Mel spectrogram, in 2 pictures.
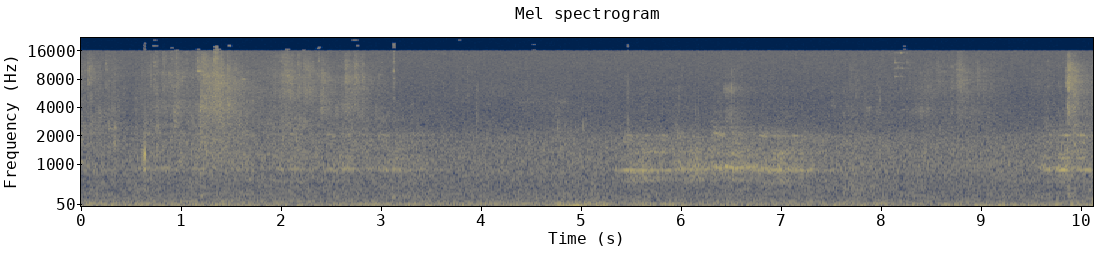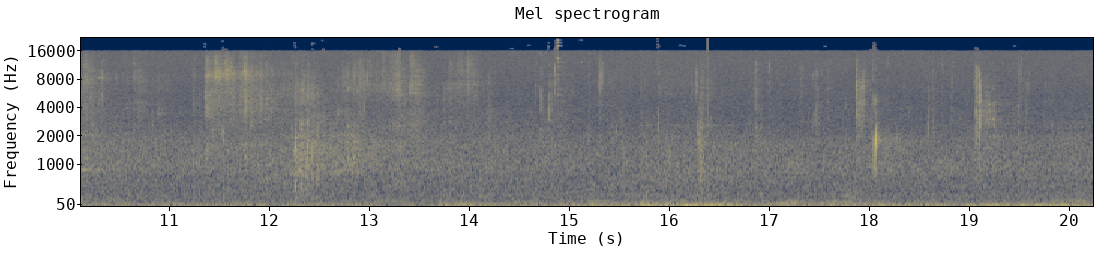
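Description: Busy outdoor town square ambience at Riley Square in Bell Green: a steady wash of background noise with scattered footsteps, occasional clattering knocks and faint birdsong, at an even, moderate level throughout.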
